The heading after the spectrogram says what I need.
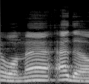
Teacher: বামে হামজা মধ্যে মুনফাসিল তিন আলিফ টেনে পড়তে হবে ওয়ামা আদ দাল কলকলার হরফ ধাক্কা দিয়ে পড়তে হবে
